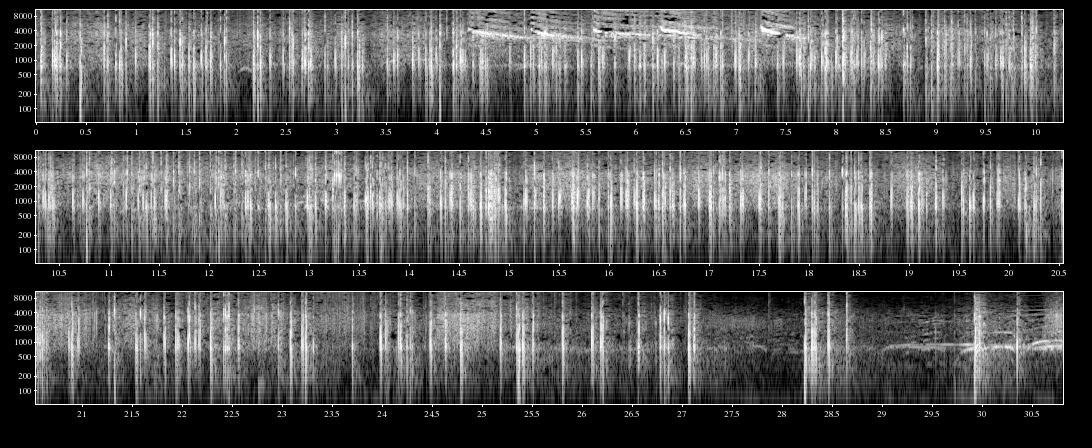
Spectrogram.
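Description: Fireworks going off in a dense barrage: rapid crackling and popping of bursting aerial shells and firecrackers, with a few whistling glides about four to eight seconds in. The barrage thins out near the end.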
